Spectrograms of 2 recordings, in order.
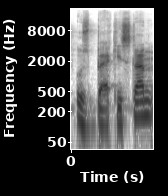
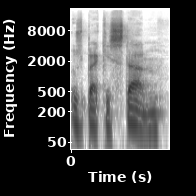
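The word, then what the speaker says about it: Uzbekistan: of that outside of usbekistan stress on the Stan now now again is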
